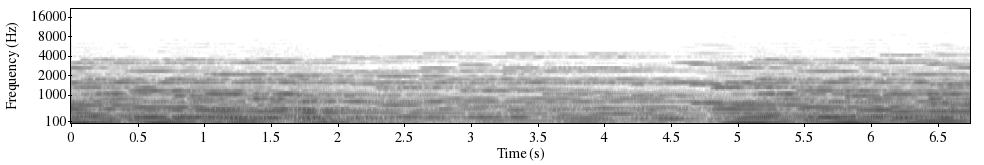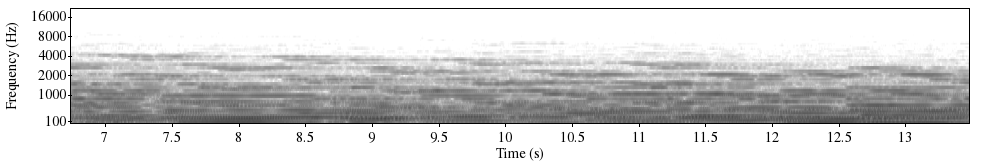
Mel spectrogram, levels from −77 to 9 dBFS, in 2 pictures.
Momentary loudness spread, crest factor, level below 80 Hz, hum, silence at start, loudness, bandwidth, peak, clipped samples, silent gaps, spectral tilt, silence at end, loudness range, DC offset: 12 LU; 14 dB; -32 dBFS; none; 0 s; -22 LUFS; 6.6 kHz; -6 dBFS; under 0.1%; none; -8.5 dB/octave; 0 s; 8 LU; under 0.1%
